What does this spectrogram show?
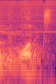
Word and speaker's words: mnemonics: now in this mnemonics okay m is silent okay and for the rest of the letters the answer is 2 2 3 2 7 0 that's the answer for mnemonics 2 3 2 seven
